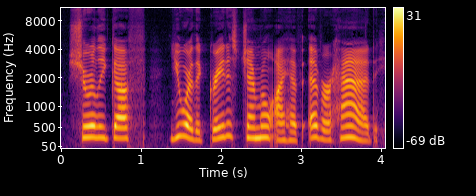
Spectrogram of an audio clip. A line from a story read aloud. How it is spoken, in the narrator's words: he exclaimed, his eyes sparkling with joy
